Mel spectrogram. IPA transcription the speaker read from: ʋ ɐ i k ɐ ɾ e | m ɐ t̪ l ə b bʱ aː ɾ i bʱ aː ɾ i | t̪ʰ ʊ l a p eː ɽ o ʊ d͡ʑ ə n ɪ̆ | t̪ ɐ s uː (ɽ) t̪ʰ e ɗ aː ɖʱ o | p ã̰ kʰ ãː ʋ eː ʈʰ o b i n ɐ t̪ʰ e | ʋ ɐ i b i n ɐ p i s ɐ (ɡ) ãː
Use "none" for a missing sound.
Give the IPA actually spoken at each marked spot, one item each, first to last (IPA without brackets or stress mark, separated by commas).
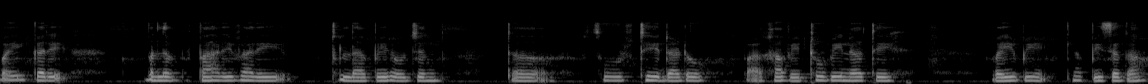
ɾ, ɡ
